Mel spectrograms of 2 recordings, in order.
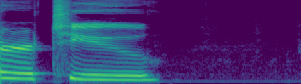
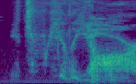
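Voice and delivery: whisper; 15 dB quieter than usual. Real, not acted. Confessing the job is hard.

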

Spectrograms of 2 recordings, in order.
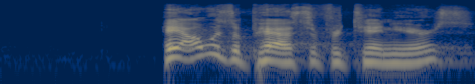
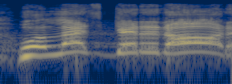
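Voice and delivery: loud, much higher combative shout; angry challenge; 11 semitones higher, 8 dB louder than usual. Retold or imitated. Pastor challenging his wife in front of the group, loud shout. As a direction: throw down the gauntlet.

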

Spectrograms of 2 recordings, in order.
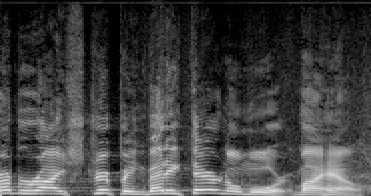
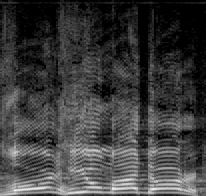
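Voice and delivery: pleading call in a raised pitch; acted crying out; 10 semitones higher than usual. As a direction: cry it out like a desperate mother, pitched way up. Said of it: "Here's what Joy cries out".

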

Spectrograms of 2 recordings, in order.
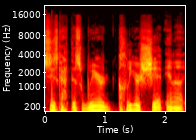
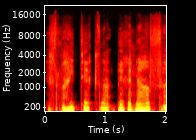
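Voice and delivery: higher, whiny insecure voice; insecure whine; 6 semitones higher than usual. Retold or imitated. Comedian mocking his own insecure side after sex, higher whine. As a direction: plead like a needy insecure lover. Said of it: "I get all like".

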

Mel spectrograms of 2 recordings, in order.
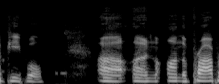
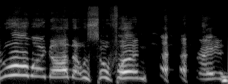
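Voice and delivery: high, loud gushing crowd voice; pitched-up mock excitement; imitated thrill; 11 semitones higher, 4 dB louder than usual. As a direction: squeal like a thrilled visitor running out. Imitating thrilled haunted house visitors.

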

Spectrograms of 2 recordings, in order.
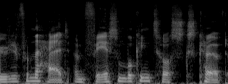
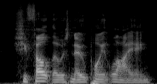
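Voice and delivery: ordinary delivery

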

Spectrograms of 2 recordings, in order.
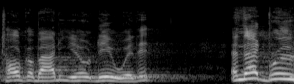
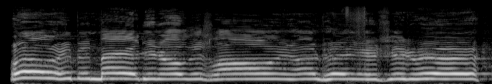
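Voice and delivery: higher, weary shrug about a long marriage; bored complaint; 4 semitones higher than usual. Retold or imitated. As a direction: sigh it out like the spark is gone. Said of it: "I hear all of that".

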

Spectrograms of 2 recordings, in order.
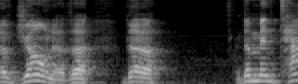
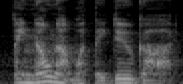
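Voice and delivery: soft prayer; 7 semitones lower, 12 dB quieter than usual. Acted. Quoted prayer of mercy.

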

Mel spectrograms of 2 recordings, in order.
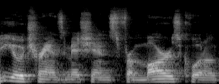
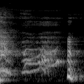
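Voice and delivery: laughing; 4 dB quieter than usual. Real, not acted. Laughs after spoiler joke.

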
